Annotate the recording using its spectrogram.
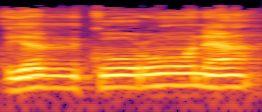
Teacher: فاذا نطقت الذال فكان هنالك هواء يلامس الاصابع فهذه ذال خطا تدرب على ان تخرج ذالا بصوت من غير نفس لانه رخاوه · من غير نفس لانه رخاوه يذكرون لا تفخم الكاف يذكرون خطا الكاف مرقق والراء مفخم لانها مضمومه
